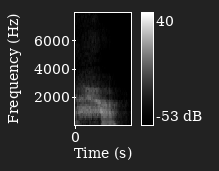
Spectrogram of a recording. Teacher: the free flow of air with that contracted pharynx, like it's voiceless. It's a free flow of air without making use of our vocal cords.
